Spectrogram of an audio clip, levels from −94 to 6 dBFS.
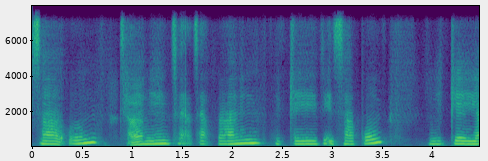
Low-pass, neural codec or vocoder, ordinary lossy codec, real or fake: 7.2 kHz; codec, 16 kHz, 0.5 kbps, FreqCodec, smaller model; Opus, 64 kbps; fake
